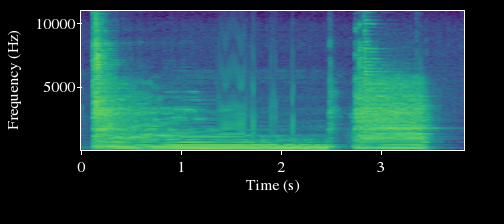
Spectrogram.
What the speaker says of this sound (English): And then I pull the 4th fret of the low E up to an A.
